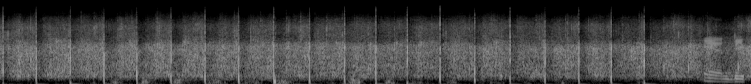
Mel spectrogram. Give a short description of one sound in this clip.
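An audience applauds loudly in a room.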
